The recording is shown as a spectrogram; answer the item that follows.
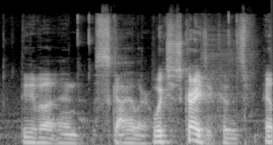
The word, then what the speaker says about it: Skyler: So we'll say Diva and Skylar, which is crazy because it looks like Schuler. Skylar. Okay.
